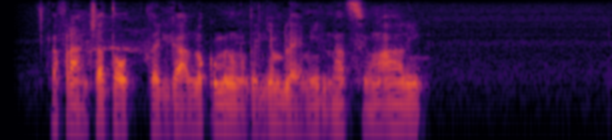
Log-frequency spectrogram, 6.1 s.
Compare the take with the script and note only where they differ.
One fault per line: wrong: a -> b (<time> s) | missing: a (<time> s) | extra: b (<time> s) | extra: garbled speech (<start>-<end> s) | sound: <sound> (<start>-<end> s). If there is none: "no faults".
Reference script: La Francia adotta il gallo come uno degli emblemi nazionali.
no faults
